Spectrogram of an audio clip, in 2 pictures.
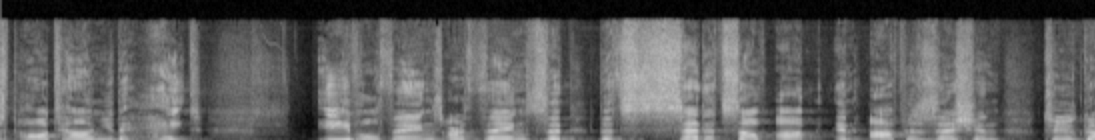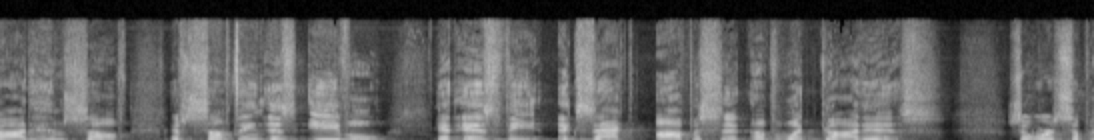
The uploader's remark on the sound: Recorded at Shenandoah Valley Baptist Church. SVBC Morning Service.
